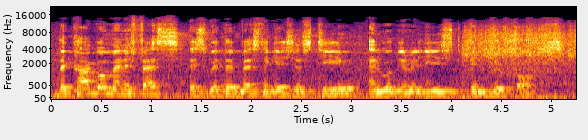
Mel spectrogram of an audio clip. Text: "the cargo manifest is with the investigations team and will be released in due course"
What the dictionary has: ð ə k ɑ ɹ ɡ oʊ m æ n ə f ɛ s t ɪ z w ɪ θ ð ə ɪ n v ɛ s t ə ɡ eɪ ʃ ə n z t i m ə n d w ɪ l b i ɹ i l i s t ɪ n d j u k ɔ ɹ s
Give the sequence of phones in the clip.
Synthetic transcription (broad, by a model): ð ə k ɑ ɡ oʊ m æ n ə f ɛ s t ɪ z w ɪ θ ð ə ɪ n v ɛ s t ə ɡ eɪ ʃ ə n s t i m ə n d w ɪ l b i ɹ i l i s t ɪ n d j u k ɔ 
